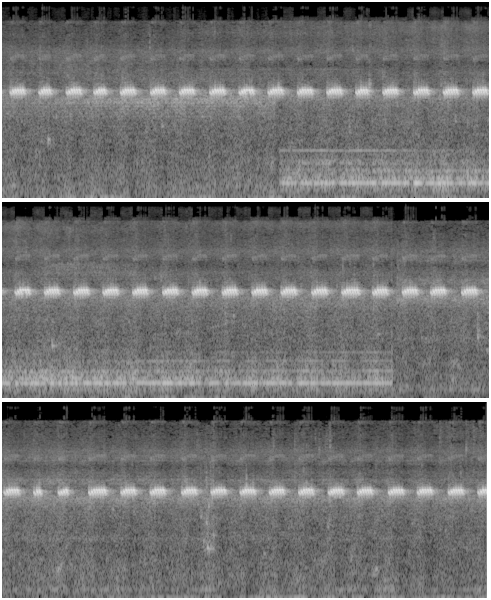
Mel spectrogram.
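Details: Moonlit forest at night with a cricket repeating sharp, high chirps at an even pace of about three and a half per second, while a faint low hum passes through the middle stretch.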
